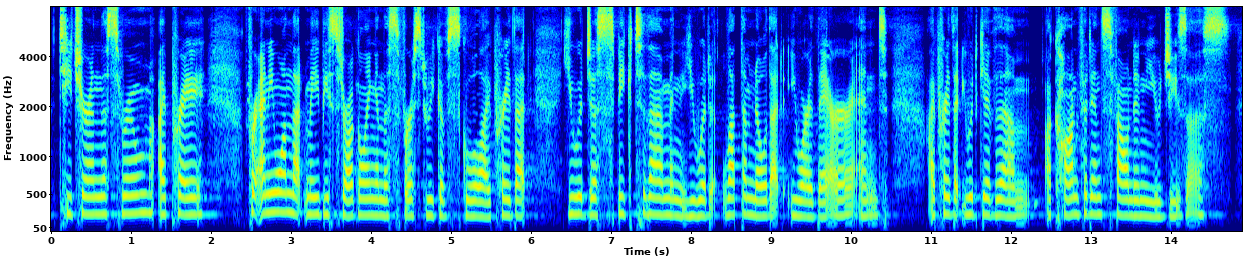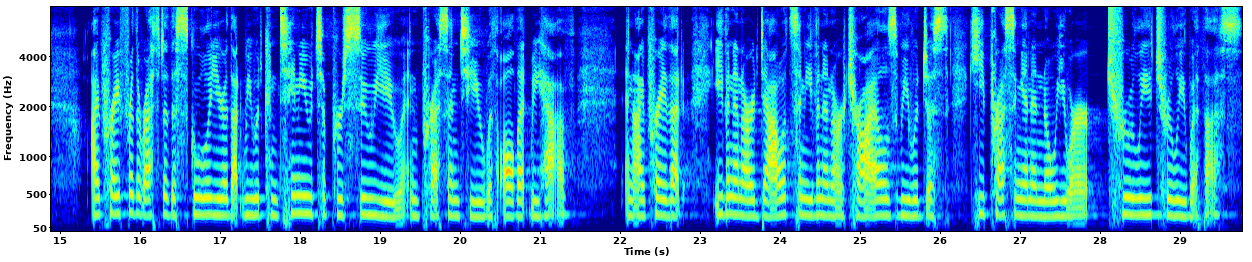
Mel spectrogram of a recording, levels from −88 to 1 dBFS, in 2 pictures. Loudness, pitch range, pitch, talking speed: -29 LUFS, 210-230 Hz, 220 Hz, 210 wpm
